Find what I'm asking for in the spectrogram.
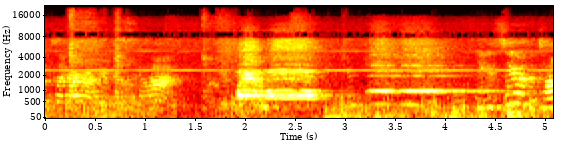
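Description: At Tweetsie Railroad, the Thomas train gives tonal whistle blasts over the rumble of the moving rail cars, one long clear toot in the middle and shorter calls around it, close and fairly loud.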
